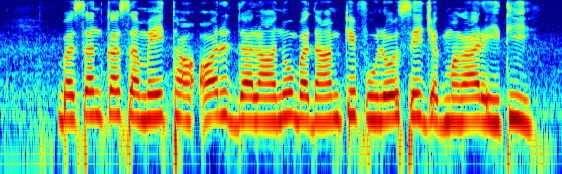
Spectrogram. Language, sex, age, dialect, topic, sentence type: Hindi, female, 18-24, Marwari Dhudhari, agriculture, statement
